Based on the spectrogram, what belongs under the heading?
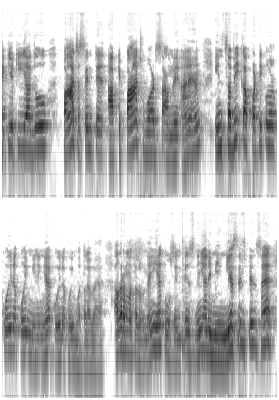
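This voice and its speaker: A man teaching a grammar lesson, explaining step by step and asking rhetorical questions as he goes. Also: on the high side. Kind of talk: classroom-style grammar lesson. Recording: dull lo-fi recording.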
